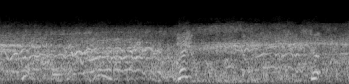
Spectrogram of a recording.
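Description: Horse neighing in a radio drama, whinnies rising over a dense continuous wash of battle or crowd noise that stays loud throughout.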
